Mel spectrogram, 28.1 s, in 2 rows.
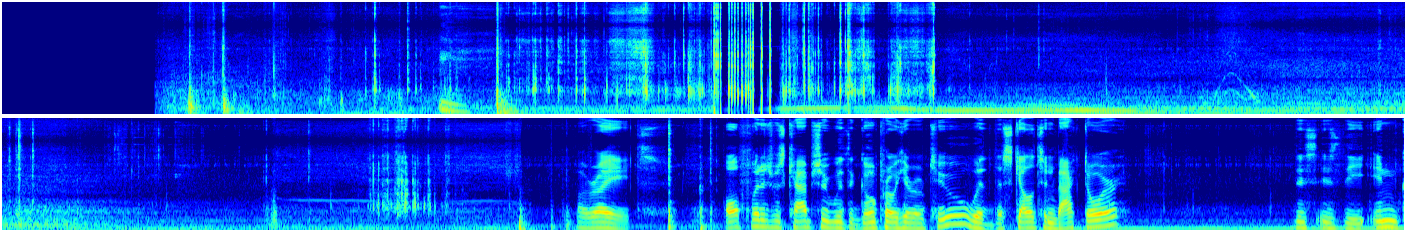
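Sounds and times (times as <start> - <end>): car engine starting and idling: 1.6 - 28.0
clicks and rattles: 5.0 - 9.4.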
